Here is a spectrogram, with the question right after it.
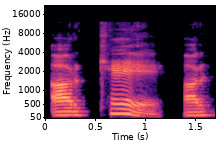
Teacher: bit of practice so that word is read ar ar and you can hear how I go up and down on that last vowel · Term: circumflex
